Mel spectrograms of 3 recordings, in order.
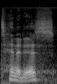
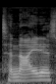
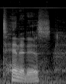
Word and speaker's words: tinnitus: notice what's it called it's called tinnitus it's often called tinnitus but that's a slight mispronunciation so it's called tinnitus and that's when you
